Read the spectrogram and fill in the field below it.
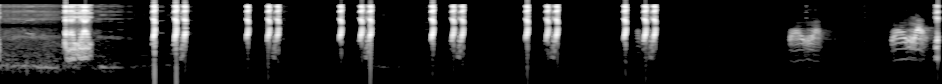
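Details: Female common quail (batair) calling, recorded for quail hunting: sharp, clicking notes mostly given in close pairs, repeated roughly once a second, with short buzzy rasping bursts near the start and end.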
